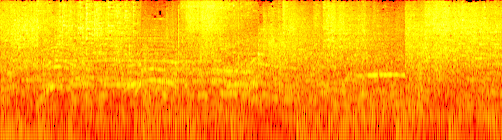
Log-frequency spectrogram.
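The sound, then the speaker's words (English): Glass smashing as rioters vandalize corporate stores: repeated sharp shattering and breaking over a loud, continuous din of crowd noise and voices. “Do you know what that is? That's the sound of capitalism being smashed. I cannot even count how many corporate stores were vandalized.”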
